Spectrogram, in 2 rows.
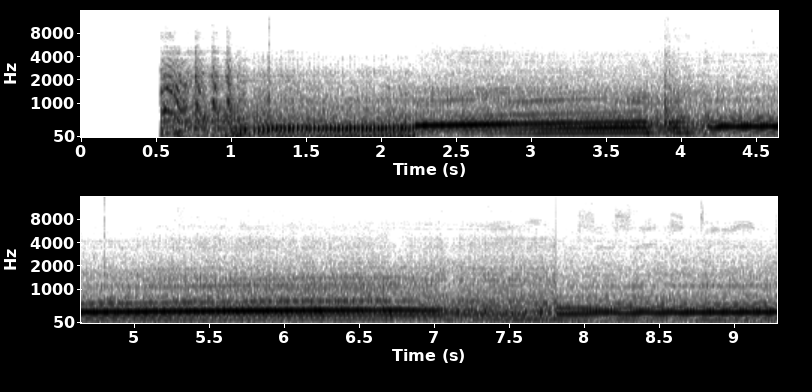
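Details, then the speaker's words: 2004 Yamaha XJR1300 (RP03J) after repair of a poor-revving, uneven-running engine: smooth inline-four drone climbing through the gears with clean shifts and no misfire; a slight flutter remains on downshift. "back to life. Complete. Still slightly on downshift There is a fluttering sound, but The carb setting is when you get into it. I hear it can be a bit of a muddle. Well, that's acceptable."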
